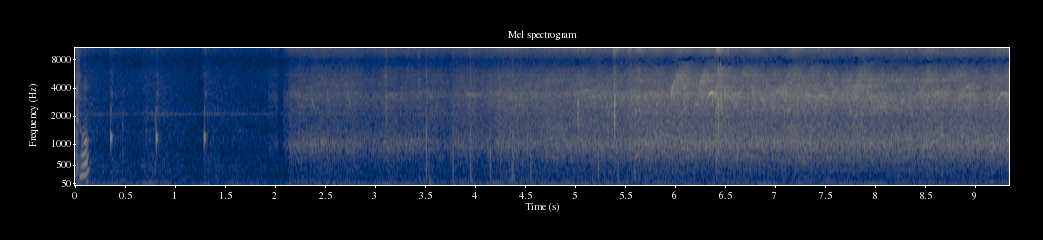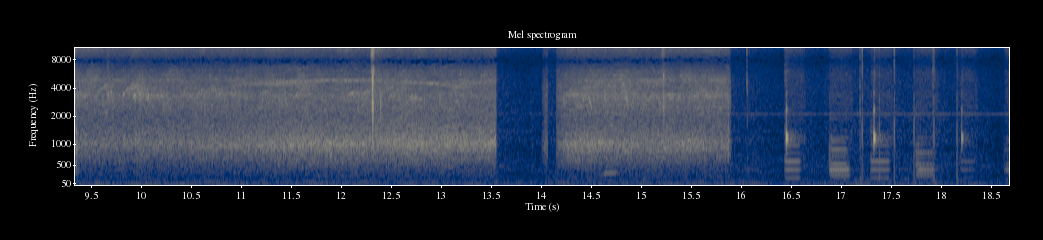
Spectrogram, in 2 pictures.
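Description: Faint bird chirps, recorded on a smartphone, come through a steady hiss of outdoor noise along a forest-like walking path surrounded by trees, with soft footsteps of the person walking and a few brief electronic beeps near the end.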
